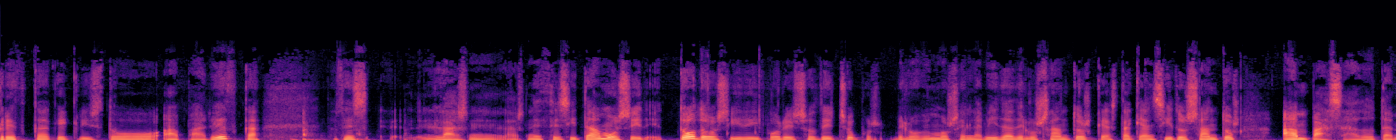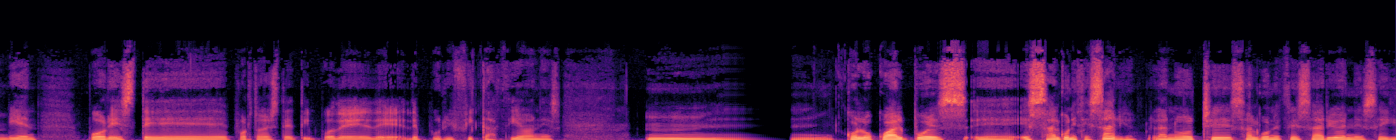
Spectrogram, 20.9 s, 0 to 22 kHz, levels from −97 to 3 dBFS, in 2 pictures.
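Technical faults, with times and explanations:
15.92–16.42 s, call audio freeze: the speech halts for about half a second. The last sound is stretched into a fading buzz or hiss that decays to silence for the final 140 ms, then the speech resumes exactly where it stopped. Nothing is lost; roughly 480 ms of fill has been inserted, pushing everything after it later by that amount. This is the pattern of delayed packets likely leaving the jitter buffer empty until they arrive.
17.93–20.89 s, jitter buffer speed-up: the speech runs at about 112% of normal rate with its pitch unchanged, so it sounds hurried rather than higher. Around 0.4 s of audio is trimmed away in many small cuts of one or a few pitch periods each. The buffer, holding more audio than it aims for, is being drained back toward its target delay.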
